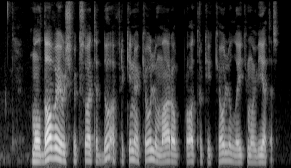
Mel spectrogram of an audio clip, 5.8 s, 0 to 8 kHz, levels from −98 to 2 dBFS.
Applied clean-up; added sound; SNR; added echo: none; none; none; none.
